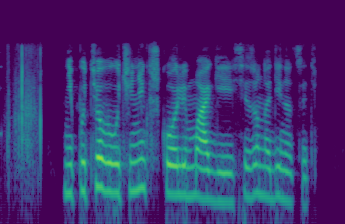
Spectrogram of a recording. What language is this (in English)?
Russian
